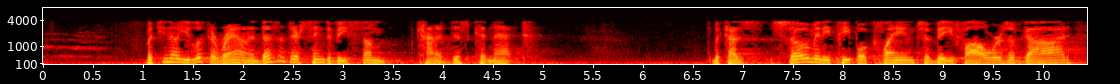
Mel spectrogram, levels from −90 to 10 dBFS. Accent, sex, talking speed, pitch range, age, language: American, male, 150 wpm, 110-140 Hz, 50-69, English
